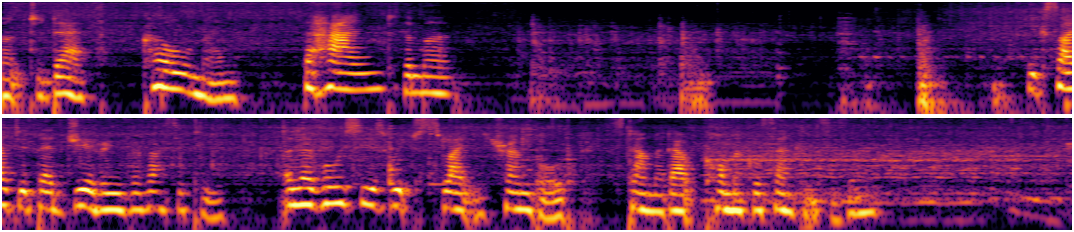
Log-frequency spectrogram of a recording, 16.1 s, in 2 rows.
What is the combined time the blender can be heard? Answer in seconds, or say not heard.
3 s.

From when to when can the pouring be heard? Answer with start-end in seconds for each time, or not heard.
not heard.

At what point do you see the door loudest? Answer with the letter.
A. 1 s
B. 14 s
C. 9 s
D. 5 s
D.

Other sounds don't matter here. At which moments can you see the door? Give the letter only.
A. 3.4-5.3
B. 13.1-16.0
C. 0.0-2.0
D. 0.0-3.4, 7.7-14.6
A.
